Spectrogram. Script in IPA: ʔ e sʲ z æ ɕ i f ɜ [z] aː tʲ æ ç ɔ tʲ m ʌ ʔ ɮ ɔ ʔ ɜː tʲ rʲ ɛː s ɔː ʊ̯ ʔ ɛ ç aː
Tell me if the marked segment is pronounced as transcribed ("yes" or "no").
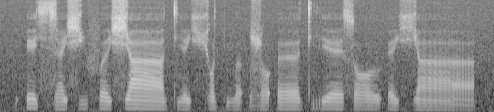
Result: no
